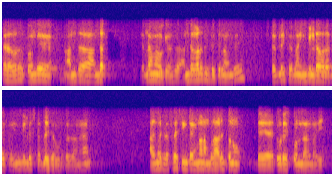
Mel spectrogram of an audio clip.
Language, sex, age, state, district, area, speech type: Tamil, male, 18-30, Tamil Nadu, Nagapattinam, rural, conversation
